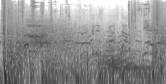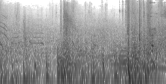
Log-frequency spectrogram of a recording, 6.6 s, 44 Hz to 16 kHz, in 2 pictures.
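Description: Rapid gunfire from a Battlefield 1 battle, with bursts of shots fired toward the player's position. The shooting is dense and fairly loud, with repeated volleys spread across the whole moment.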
